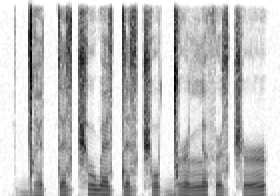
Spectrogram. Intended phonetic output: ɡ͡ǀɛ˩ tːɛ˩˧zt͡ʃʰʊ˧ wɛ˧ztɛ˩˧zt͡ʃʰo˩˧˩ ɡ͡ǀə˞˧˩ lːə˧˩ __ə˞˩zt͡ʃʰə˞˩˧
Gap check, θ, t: θ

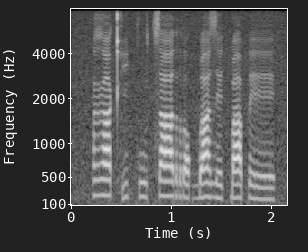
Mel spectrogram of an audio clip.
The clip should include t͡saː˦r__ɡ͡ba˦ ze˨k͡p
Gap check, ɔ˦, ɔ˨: ɔ˨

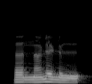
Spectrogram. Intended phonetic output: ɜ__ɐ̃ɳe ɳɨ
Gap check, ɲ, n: n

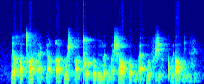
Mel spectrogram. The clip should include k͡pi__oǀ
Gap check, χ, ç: χ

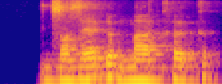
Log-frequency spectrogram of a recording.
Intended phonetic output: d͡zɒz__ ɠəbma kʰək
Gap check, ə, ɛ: ɛ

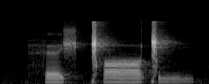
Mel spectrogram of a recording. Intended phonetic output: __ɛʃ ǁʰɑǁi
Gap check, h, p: h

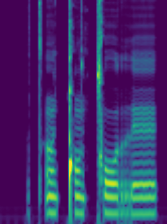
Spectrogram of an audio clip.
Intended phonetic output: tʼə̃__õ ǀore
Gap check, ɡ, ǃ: ǃ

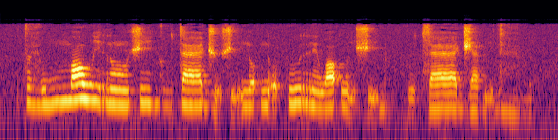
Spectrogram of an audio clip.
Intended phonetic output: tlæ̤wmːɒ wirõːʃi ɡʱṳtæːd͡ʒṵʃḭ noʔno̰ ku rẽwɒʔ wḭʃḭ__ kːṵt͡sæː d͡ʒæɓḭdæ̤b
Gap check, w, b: b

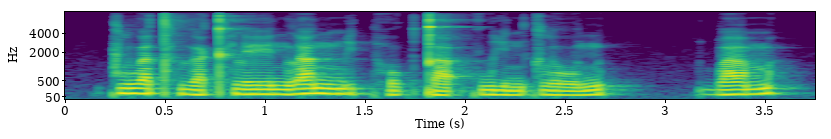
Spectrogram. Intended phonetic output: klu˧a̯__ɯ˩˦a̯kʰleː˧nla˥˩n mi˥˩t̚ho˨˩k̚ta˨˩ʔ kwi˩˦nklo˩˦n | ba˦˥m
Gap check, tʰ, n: tʰ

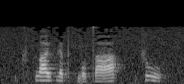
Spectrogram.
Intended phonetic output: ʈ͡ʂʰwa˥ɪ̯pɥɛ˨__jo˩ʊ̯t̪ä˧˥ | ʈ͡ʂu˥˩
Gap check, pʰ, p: pʰ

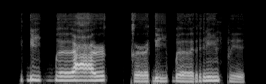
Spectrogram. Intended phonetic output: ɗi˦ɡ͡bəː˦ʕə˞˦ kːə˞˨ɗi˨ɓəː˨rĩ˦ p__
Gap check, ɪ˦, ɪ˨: ɪ˨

